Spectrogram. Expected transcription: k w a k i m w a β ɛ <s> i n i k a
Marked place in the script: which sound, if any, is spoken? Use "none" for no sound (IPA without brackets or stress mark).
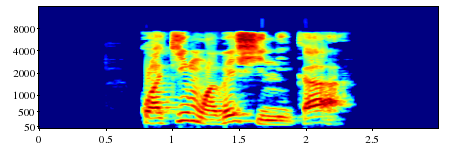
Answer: ʃ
